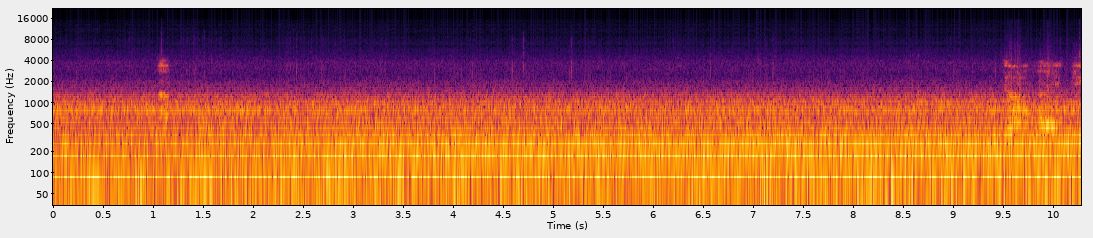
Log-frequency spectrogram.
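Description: Car driving at motorway speed, heard from inside the cabin: a steady drone of engine, tyres and road noise.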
